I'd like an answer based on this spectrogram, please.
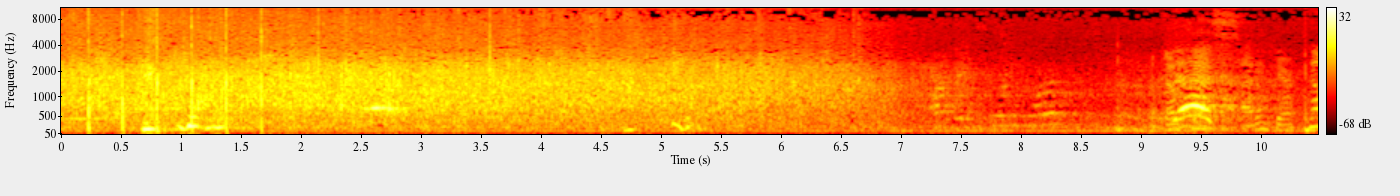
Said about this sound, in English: These guys are all first time. They have to. Let's give them all a big round of applause for their first time.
